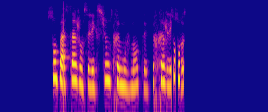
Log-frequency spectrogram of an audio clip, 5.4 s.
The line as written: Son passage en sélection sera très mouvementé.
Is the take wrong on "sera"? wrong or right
wrong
